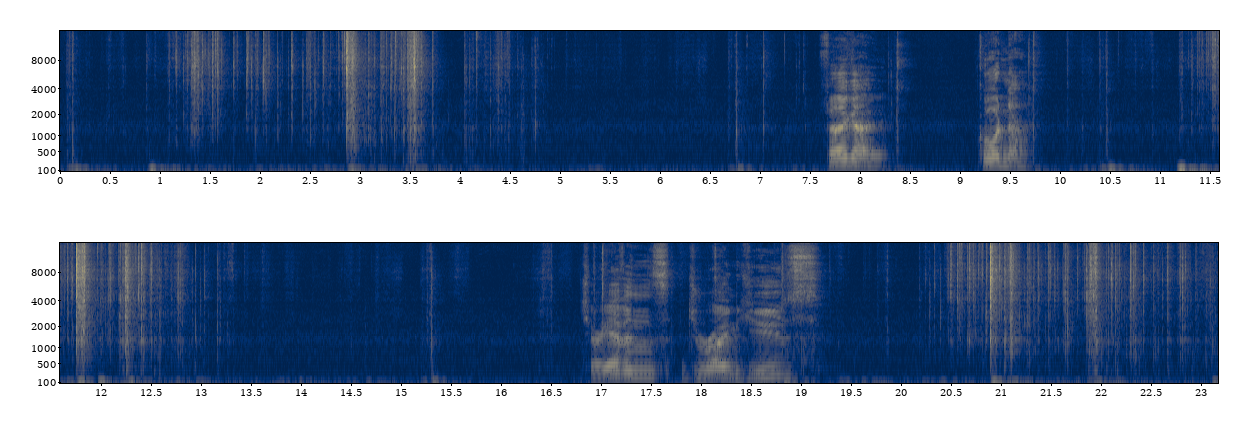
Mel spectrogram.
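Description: Foil trading card packs crinkle and tear as hands open them.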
